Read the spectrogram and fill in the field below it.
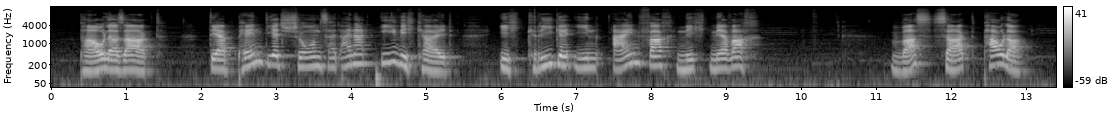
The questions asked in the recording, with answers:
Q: Was sagt Paula?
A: Sie sagt, der pennt jetzt schon seit einer Ewigkeit.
